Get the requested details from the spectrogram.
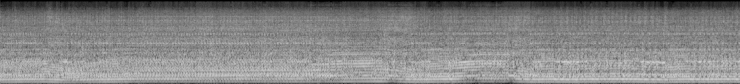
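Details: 2008 Troy Bilt TB20CS 31cc two-stroke trimmer with new fuel lines, filter and primer: buzzing note sags and picks back up every second or so, surging, running only on half choke; owner suspects sediment in the carb.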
